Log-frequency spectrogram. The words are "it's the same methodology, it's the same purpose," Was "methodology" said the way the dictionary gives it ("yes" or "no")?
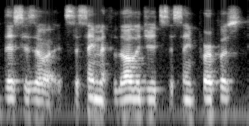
yes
